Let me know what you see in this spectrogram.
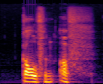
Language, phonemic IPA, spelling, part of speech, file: Dutch, /ˈkɑlvə(n) ˈɑf/, kalven af, verb, Nl-kalven af.ogg
- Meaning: inflection of afkalven: 1. plural present indicative 2. plural present subjunctive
